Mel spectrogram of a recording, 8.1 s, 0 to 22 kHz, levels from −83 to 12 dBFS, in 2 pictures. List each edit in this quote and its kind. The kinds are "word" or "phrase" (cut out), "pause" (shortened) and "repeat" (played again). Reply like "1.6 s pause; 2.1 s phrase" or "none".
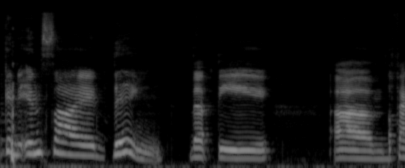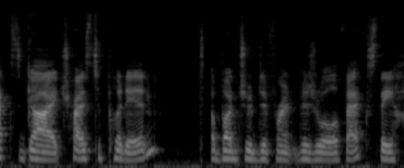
1.0 s word; 3.9 s phrase; 6.1 s word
